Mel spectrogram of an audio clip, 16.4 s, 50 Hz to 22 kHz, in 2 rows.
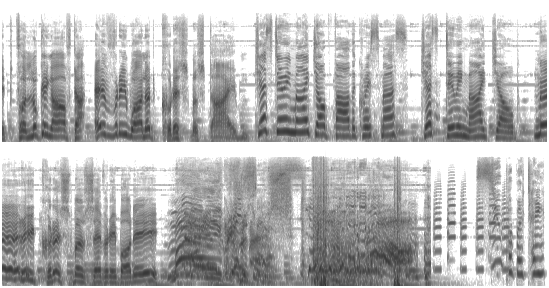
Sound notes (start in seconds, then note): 12.6 laughing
